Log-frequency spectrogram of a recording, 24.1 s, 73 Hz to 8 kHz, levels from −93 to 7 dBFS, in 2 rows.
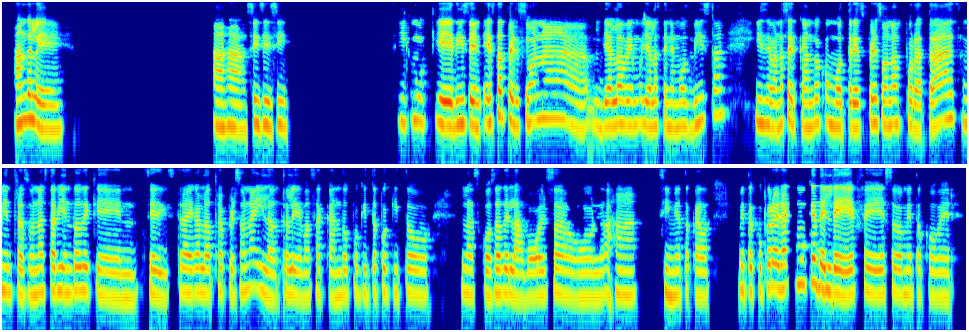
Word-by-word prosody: Ándale. 220 -5 +4 1.9
Ajá, 215 -2 +2
sí, 230 +2 0
sí, 225 -1 +1
sí. 220 0 -4 1.3
Sí, 250 -1 -6
como 255 -1 -5
que 230 -3 +8
dicen, 230 -1 +5
esta 245 +6 +3
persona 250 -2 +1 0.2
ya 220 0 +4
la 230 +1 +4
vem 230 0 -1
ya 220 - +3
las 220 0 -1
tenemos 215 0 -3
vista, 260 +7 -4 0.4
y 240 -1 0
se 230 - 0
van 215 0 0
acercando 230 -1 +1
como 220 -3 -1
3 210 -1 +3
personas 235 0 +1
por 225 -3 0
atrás, 235 +8 +3
mientras 220 -3 -3
una 210 +1 -2
está 220 +1 +1
viendo 225 0 0
de 230 -1 +1
que 200 -4 -2
en 185 +2 -6
se 210 - -1
distraiga 215 +3 -2
la 210 -1 +1
otra 220 +2 -4
persona 225 +4 -4
y 230 - -3
la 190 -2 -1
otra 185 +3 -6
le 200 -2 0
va 190 +1 -7
sacando 205 -1 -6
poquito 215 0 -6
a - - -21
poquito 215 -2 -4 0.4
las 205 -1 -5
cosas 210 +1 0
de 215 - +2
la 195 -3 0
bolsa 200 +2 -1
o 190 0 -5
la 195 +3 -6
ajá, 200 -1 -5 0.2
sí 215 - -5
me 200 +1 -3
ha - - -11
tocado. 200 -2 -4 0.3
Me 230 - -4
tocó, 225 0 -3
pero 250 +2 +2
era 245 +1 +5
como 280 +1 -4
que 290 0 +5
del 225 -3 +5
de 210 -2 +6
efe 210 -1 -1
eso 210 0 -2
me 210 0 -5
tocó 205 -1 -8
ver. 195 -1 -6
215 Hz, 180 wpm, -21 LUFS, 205-230 Hz, 1.9 s, que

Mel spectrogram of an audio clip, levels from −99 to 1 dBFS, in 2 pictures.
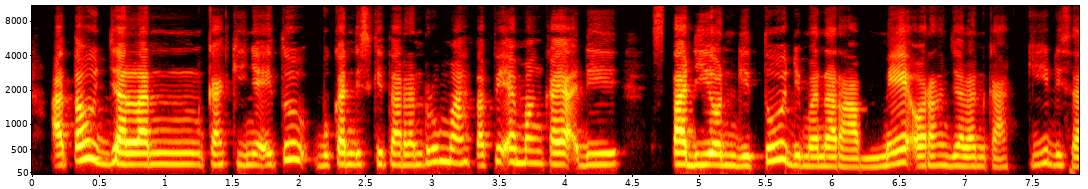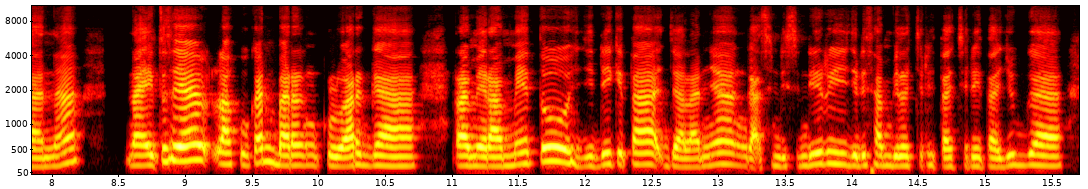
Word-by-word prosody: atau 295 +4 +4
jalan 220 0 +3
kakinya 210 -1 -5
itu, 310 +9 -3
bukan 215 +2 -1
di - - -4
sekitaran 210 -2 -3
rumah, 260 -1 -2
tapi 200 +6 -3
emang 245 -2 -3
kayak 220 -3 +2
di 215 +1 -4 0.2
stadion 210 -2 +3
gitu, 275 - 0
di - - -3
mana 185 0 -1
rame, 175 +7 -1
orang 195 +1 -1
jalan 185 -1 -1
kaki 175 +7 -11
di - - -5
sana. 185 +7 -2 0.3
Nah, 195 0 0
itu 200 +7 0
saya 290 +1 +7
lakukan 225 +3 0
bareng 200 -2 +1
keluarga. 185 0 +1 0.2
Rame-rame 190 +3 +3
tuh, 275 -1 +7
jadi 185 +2 -5
kita 220 -2 0
jalannya 185 +4 -2
nggak 185 - -3
sendiri-sendiri. 200 +5 -4
Jadi 195 0 -3
sambil 190 -1 -2
cerita-cerita 180 -2 -6
juga 195 +1 -1
200 Hz, 150 wpm, -23 LUFS, 185-220 Hz, 0.3 s, saya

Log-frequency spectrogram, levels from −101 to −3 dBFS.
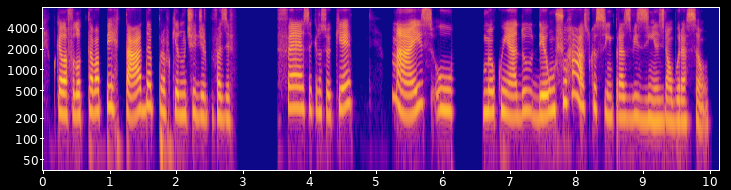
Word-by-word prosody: porque - - -8
ela 230 -1 +8
falou 225 -1 -1
que 215 - -34
tava 250 +1 +4
apertada 260 0 +3
para 255 -3 -4
porque 235 - -4
não 225 0 -5
tinha 240 +2 -5
dinheiro 210 -1 -6
para 215 - -21
fazer 200 -3 -3 0.7
festa, 280 -2 +1
que 255 - -11
não 245 - -6
sei 225 -2 -5
o - - -22
que, 280 +8 +1 0.6
mas 250 - +5
o 260 0 -3 0.4
meu 245 0 -1
cunhado 240 0 -2
deu 220 +1 +2
um 260 - -1
churrasco, 345 +1 -1
assim, 240 -6 -2
para 210 -1 -2
as 205 0 -3
vizinhas 190 -3 -5
de - - -6
inauguração. 180 -3 -3
235 Hz, 190 wpm, -20 LUFS, 210-260 Hz, 0.7 s, ela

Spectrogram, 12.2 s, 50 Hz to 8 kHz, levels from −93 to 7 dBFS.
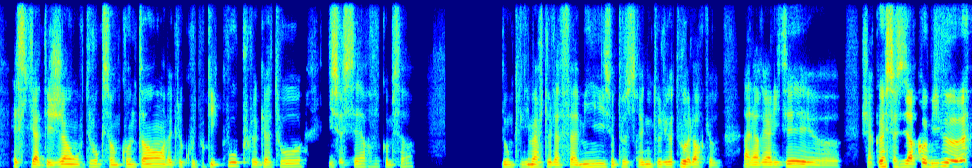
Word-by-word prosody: Est-ce - - +2
qu'il - - -5
y - - +7
a - - +6
des 110 - -3
gens 125 +3 +3
autour 125 +4 -6
qui - - -3
sont 115 0 -1
contents 130 +3 +1
avec 115 -2 -4
le - - -4
couteau 125 +2 -12
qui 115 -2 -5
coupe 170 +5 -3
le 120 - -4
gâteau? 135 +6 -5 0.3
Qui - - 0
se - - +2
servent 135 +1 -2
comme 120 -3 -9
ça? 140 +7 -7 1.1
Donc 115 0 -5
l'image 120 -1 +1
de 115 - -2
la 115 -1 0
famille, 125 +5 -1
ils - - -4
sont 125 -2 -3
tous 115 0 -4
réunis 120 +2 -3
autour 125 0 -5
du 115 - -2
gâteau 130 +3 +3
alors 120 0 +2
qu'à - - -9 0.4
la 115 -2 +2
réalité, 115 +3 +3
heu, 105 -2 -6 0.3
chacun 140 - +3
se 140 0 +6
sert 135 +1 +5
comme 155 -2 +3
il 150 - -3
veut, 415 - +6
hein. - - -2
120 Hz, 225 wpm, -23 LUFS, 115-135 Hz, 1.1 s, y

